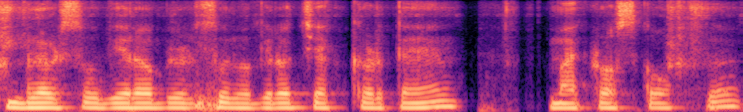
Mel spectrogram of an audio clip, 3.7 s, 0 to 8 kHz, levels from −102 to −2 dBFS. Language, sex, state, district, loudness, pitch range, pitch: Hindi, male, Haryana, Jhajjar, -14 LUFS, 125-130 Hz, 125 Hz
